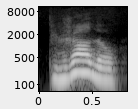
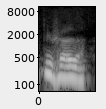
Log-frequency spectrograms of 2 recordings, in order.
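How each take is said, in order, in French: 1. La voyelle finale se prononce 'oh'. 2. La voyelle finale se prononce 'ah'.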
